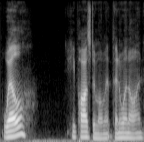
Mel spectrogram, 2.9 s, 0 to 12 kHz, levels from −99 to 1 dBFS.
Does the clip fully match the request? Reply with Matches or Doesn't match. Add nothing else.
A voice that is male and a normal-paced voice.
Matches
